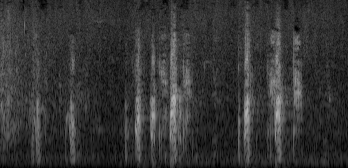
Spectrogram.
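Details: Ducks making single nasal quacks, spaced about half a second apart at first, then a tighter cluster of louder, harsher calls before fading.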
